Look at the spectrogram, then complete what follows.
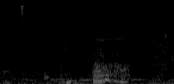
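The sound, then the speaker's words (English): A dog gives a short, quiet vocal burst, a brief whine-like sound in the middle of an otherwise low, muffled background with no one talking. “I'm going to beat this mess at this dog in a few minutes.”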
